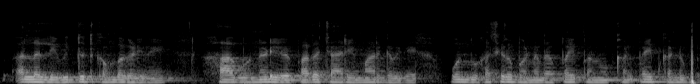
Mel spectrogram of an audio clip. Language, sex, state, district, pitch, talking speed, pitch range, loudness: Kannada, male, Karnataka, Shimoga, 105 Hz, 120 wpm, 100-110 Hz, -30 LUFS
